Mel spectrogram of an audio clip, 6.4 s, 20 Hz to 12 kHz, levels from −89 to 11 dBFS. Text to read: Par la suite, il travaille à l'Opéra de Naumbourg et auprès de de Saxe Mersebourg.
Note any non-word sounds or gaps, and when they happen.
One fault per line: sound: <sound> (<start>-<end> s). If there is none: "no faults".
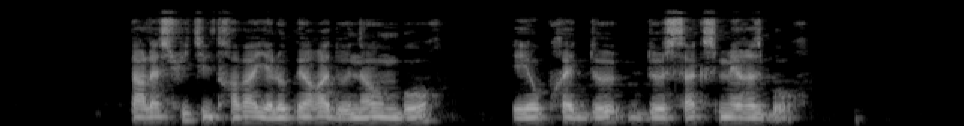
no faults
